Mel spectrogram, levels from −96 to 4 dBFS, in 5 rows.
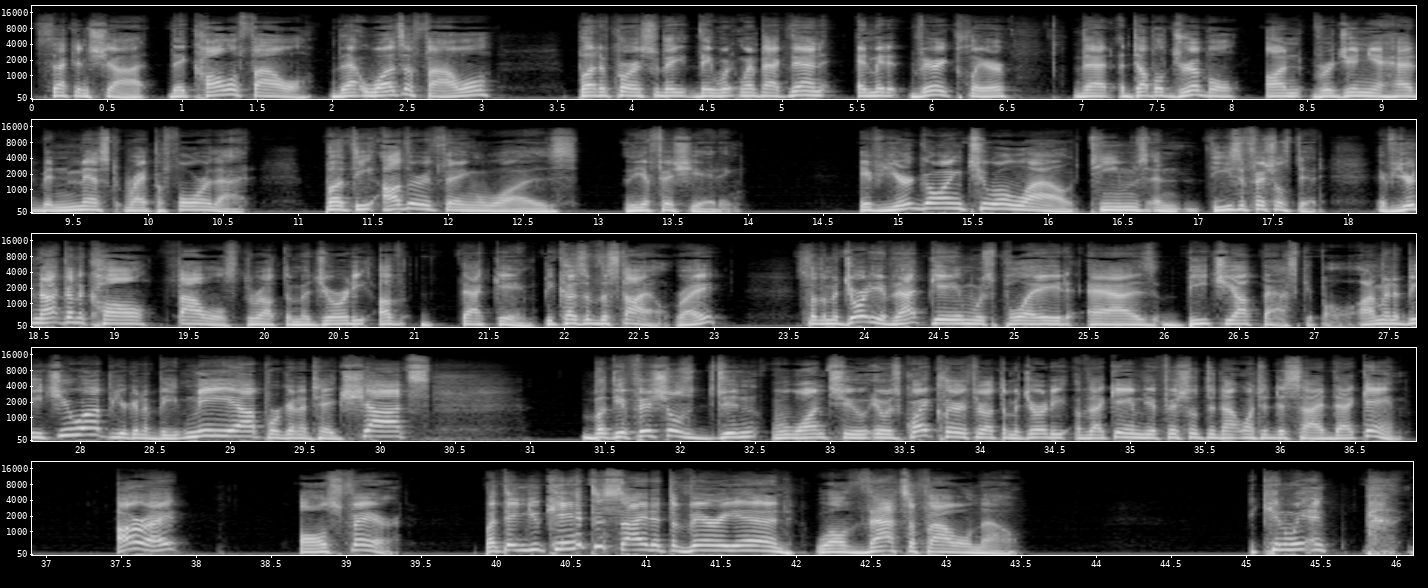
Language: English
